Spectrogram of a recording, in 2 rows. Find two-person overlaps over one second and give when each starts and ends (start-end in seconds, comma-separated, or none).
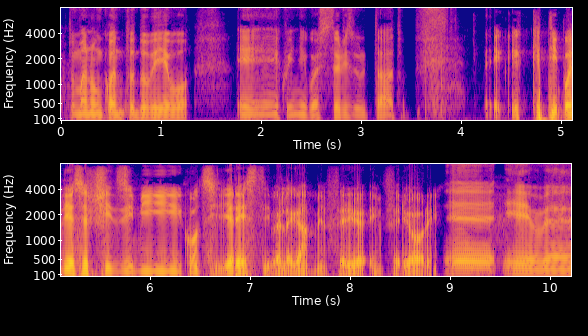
none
